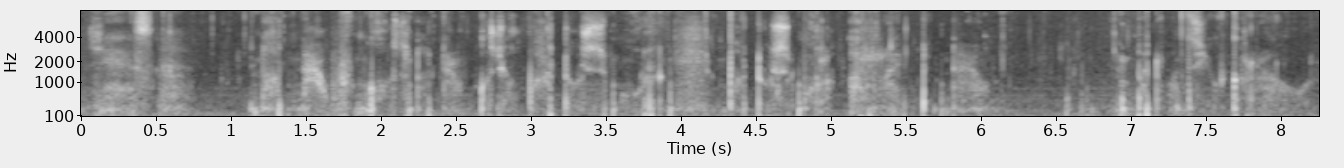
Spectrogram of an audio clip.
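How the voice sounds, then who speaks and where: Woman acting a slow whispering mad scientist. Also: lightly acted, rough recording. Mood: scheming. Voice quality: breathy, unvoiced whisper. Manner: slow, repetitive, theatrical, coaxing. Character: gleeful evil mad scientist, doting on their creature. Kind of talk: whispered ASMR roleplay.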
